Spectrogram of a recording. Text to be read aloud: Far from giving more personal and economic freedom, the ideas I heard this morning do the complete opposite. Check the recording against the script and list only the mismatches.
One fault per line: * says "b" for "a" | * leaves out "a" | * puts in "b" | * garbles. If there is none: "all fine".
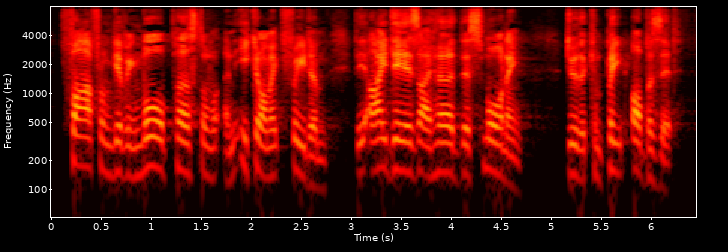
all fine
